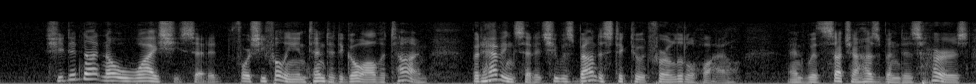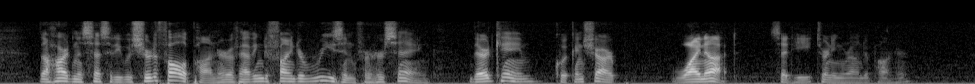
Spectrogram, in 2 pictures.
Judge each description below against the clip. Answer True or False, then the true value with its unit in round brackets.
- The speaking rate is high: True (220 wpm)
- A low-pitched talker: True (120 Hz)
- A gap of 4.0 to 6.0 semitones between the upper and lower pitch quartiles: True (5.6 semitones)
